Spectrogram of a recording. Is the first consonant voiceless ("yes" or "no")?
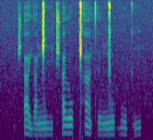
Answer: yes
